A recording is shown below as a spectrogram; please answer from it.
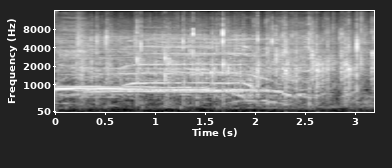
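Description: School board meeting audience applauding and cheering for a middle school volleyball champion team, loud crowd clapping with shouts and whoops, while a voice carries over the noise before the applause tapers.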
